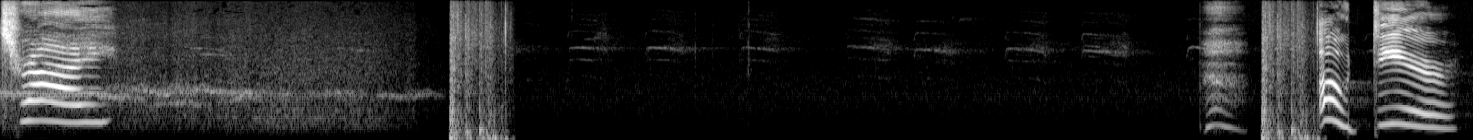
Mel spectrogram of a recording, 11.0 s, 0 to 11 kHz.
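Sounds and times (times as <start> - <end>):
puppet thumping onto wooden ledge: 9.5 - 9.9.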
